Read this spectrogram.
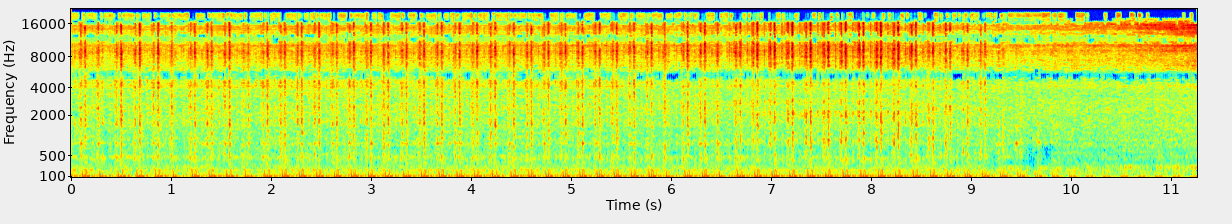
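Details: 1974 MG MGB petrol engine idling with a steady lumpy chuff about three times a second; root cause was two bad spark plugs: rhythmic misfire at idle.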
